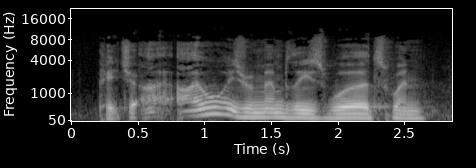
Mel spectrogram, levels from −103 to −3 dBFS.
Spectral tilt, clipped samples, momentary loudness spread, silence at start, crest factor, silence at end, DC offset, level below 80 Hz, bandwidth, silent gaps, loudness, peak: -7 dB/octave; under 0.1%; 11 LU; 0.2 s; 16 dB; 0.2 s; under 0.1%; -68 dBFS; 9.4 kHz; none; -34 LUFS; -18 dBFS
